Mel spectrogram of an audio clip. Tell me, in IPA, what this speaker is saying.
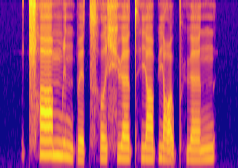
ʈ͡ʂʰ ä˥ m i˥˩ n p e˩ ɪ̯ t͡sʰ ɤ˧˥ ɕ ɥ ɛ˧˥ t̪ʰ j ä˧˥ p j ɑ̰˨˩ ʊ̯ pʰ ɥ ɛ˧˥ n

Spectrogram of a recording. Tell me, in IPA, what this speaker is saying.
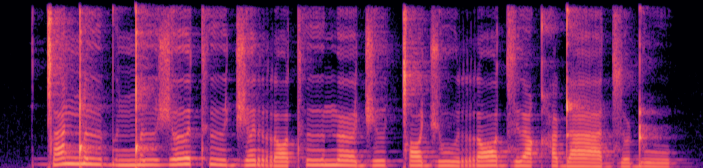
ɡ͡ǀ a ŋ͡ǃ ɨː d̪ ə ŋ͡ǃ ɨː ʒ əː tʰ ɨː d͡ʒ ə r ɔ tʰ ɨː n̪ œː d͡ʒ ɨː ǀ ɔ d͡ʒ uː r ɔ d͡z ɨː qʰ ə ɖ aː d͡z u ɖ u

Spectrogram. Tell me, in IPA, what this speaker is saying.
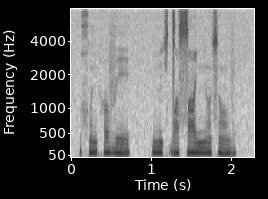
χʷ ɛ̃ n h ɔ v e | m ĩ ç d a sˤ ɛ ɲ ɔ̃ s ɔ̃ v

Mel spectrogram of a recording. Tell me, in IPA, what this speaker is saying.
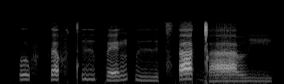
o˧ f θ ɐ˧ f tʼ ɨː˧ p ɛ˨˦ ŋ p ɨː˨ t͡sʼ a˦ ɡ͡ǀ aː˨ β i˨

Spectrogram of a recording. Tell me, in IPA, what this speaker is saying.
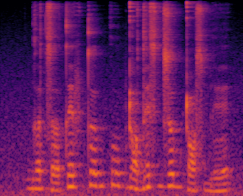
ɡ əː˧˩ t͡s əː˩˧ t̪ e˥˧ f t̪ ɵː˥ ɡ k uː˥˧ b ɖ ɔ˧ d e˥ s d͡z ɵ˥˧ b ʈ ɔ˩˧ s b eː˩˧

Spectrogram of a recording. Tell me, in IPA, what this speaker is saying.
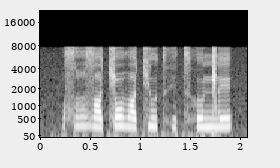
sˤ i̤ zˤ ɛ t͡ɕ u ðˤ e t͡ɕ u tʰ i̤ t͡sʰ o ŋ͡ǁ e

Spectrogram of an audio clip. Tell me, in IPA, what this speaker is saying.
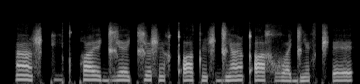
ã ʂ k i̤ t qʷ ɛ d͡ʑ ɛ t͡ɕ ə ʂ ĩ χ qʼ ɒ t ĩ ʂ d͡ʑ ã i̯ qʼ a χ ʁʷ a d͡ʑ ɛ̃ s t͡ʃʼ ɛ

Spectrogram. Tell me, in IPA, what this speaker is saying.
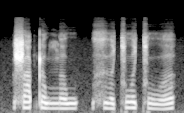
ʂ a˦˥ k̚ ʈ ə˧ w ŋ ə˧ w | x ɨ˨˩ ə̯ c u˧ ə̯ c u˨˩˦ ə̯

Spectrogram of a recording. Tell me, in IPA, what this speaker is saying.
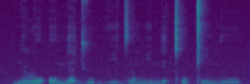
bʲ ũ˦ ɭ o˦ ʔ o˦ mʲ a˨ d͡ʒ u˨ bʱ i˨ d͡z ə̃˨ m i˨ mʲ ɛ˨ ǀʰ ʊ˦ ǁ ĩ˨ mʲ u˦

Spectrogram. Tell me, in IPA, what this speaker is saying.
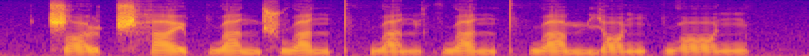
ʈ͡ʂ ɑ˨˦ ʊ̯ ʈ͡ʂʰ a˥˨ ɪ̯ p w a˥˨ n ʂ w a˥˨ n pʰ w a˨˦ n k w a˥˨ n pʰ w ä˦ m j ɑ˨˦ ŋ p w ɑ˨˦ ŋ

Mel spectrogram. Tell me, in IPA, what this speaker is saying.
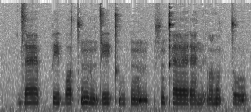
d͡z æː pː e b ɒ tʼ ũ ɾ ũ d e kʼ uː p õ ŋ | s ũ kʰ æː ɾ æ n r ẽ ðˤ ũ tː o

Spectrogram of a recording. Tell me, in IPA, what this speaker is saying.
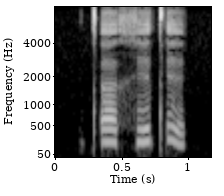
tʼ ɜ x ɪ tʼ ɪ

